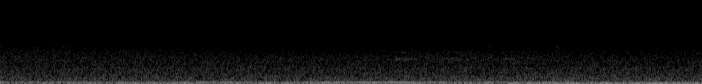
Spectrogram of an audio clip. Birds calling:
American Crow (Corvus brachyrhynchos)

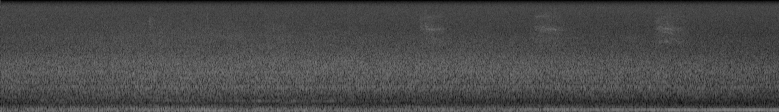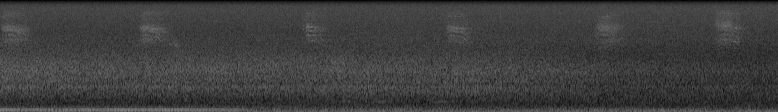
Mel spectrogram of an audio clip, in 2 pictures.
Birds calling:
Gray Catbird (Dumetella carolinensis)

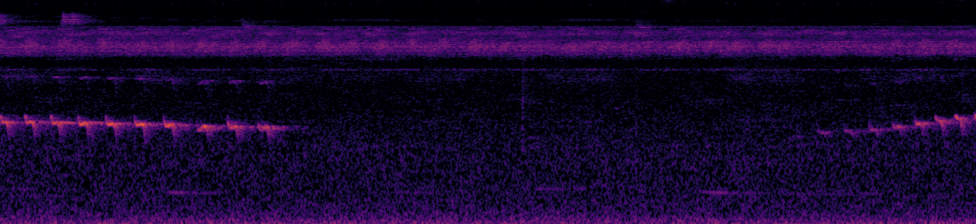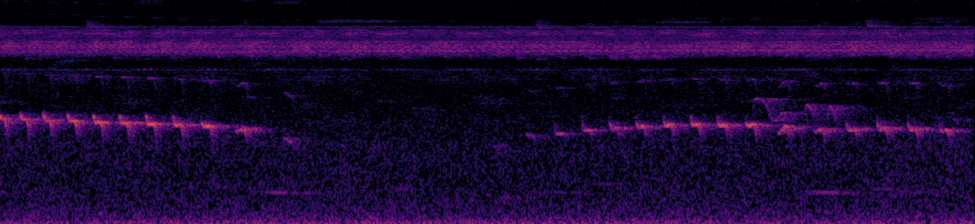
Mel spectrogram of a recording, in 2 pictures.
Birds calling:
Hauxwell's Thrush (Turdus hauxwelli), Buff-throated Woodcreeper (Xiphorhynchus guttatus)

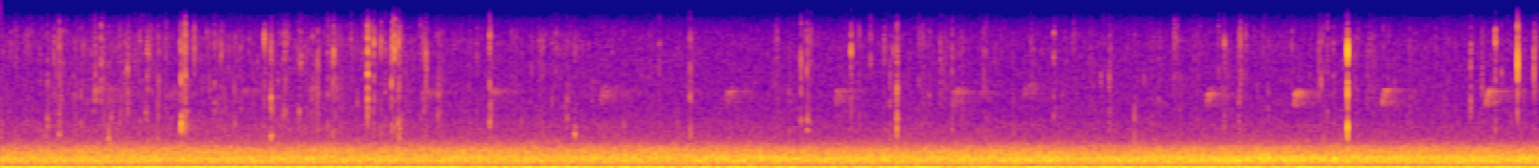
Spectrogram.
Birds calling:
Northern Cardinal (Cardinalis cardinalis)

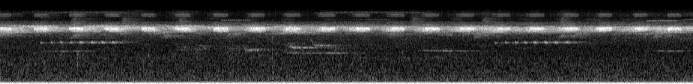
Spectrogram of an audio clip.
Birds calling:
Hauxwell's Thrush (Turdus hauxwelli), Collared Trogon (Trogon collaris)

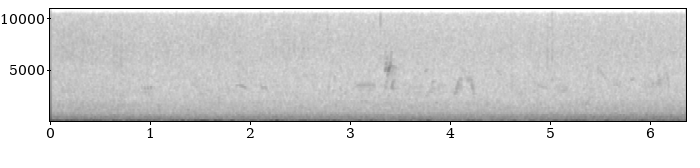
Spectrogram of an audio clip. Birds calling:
Eurasian Skylark (Alauda arvensis), Hawaii Amakihi (Chlorodrepanis virens)

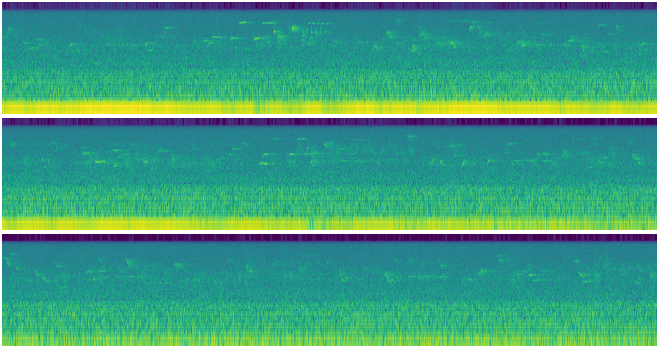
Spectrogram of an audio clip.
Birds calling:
Song Sparrow (Melospiza melodia), Gray Catbird (Dumetella carolinensis), Eastern Kingbird (Tyrannus tyrannus)

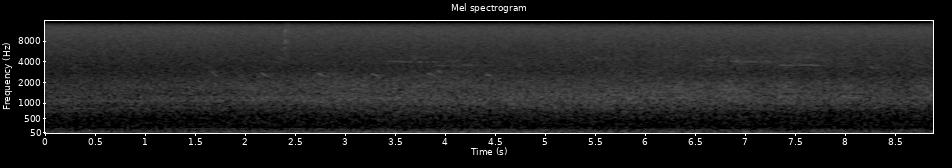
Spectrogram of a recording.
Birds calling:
Northern Cardinal (Cardinalis cardinalis), American Crow (Corvus brachyrhynchos)

